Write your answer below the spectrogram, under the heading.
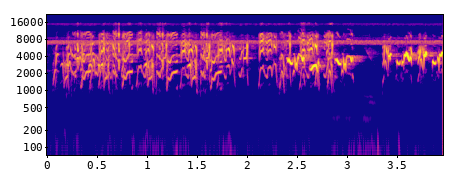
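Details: Wild sooty-headed bulbul, possibly a fighting bird, at a young oil-palm plantation during trapping: busy stream of bright chirps and short liquid whistles, other birds chattering alongside, steady high insect-like hiss behind; finding: Sooty-headed bulbul.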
